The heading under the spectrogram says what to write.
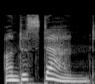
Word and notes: understand: anglais

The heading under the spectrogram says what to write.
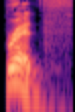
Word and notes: breadth: anglais

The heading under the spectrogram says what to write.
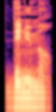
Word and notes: dénuement: français

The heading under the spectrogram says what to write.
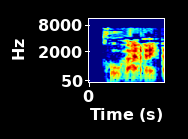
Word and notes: jugarreta: Spanish

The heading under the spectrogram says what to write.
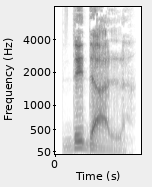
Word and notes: dédale: French

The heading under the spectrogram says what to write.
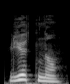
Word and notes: lieutenant: francais

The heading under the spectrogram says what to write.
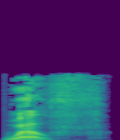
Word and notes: wealth: anglais

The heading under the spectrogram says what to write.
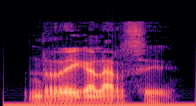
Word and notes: regalarse: espagnol

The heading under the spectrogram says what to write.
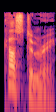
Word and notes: customary: anglais

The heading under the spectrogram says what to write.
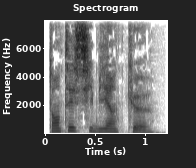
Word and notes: tant et si bien que: francais

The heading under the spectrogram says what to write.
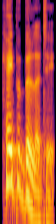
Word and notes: capability: anglais

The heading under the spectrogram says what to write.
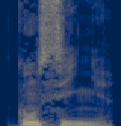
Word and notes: consigne: francais

